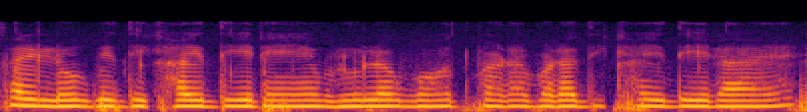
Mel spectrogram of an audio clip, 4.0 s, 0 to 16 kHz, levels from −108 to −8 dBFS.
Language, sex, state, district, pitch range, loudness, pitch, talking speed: Hindi, female, Bihar, Sitamarhi, 195-200 Hz, -24 LUFS, 195 Hz, 195 wpm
